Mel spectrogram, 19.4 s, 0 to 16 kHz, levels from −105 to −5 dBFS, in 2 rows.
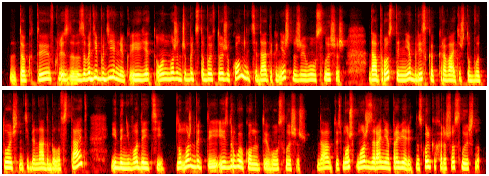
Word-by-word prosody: М. - - -5
Так 180 +2 0
ты 225 +4 +2
вклю 220 -2 -2
заво 110 - 0
заводи 220 +6 +3
будильник, 225 -5 +1
и - - -1 0.2
е 205 +3 +1
он 220 +2 +1
может 230 -3 +1
же - - -3
быть 210 +1 -2
с - - -16
тобой 210 0 +1
в - - -22
той 225 0 +2
же 205 -2 -3
комнате. 250 - 0
Да, 200 +1 +2
ты, 180 - -5
конечно 230 +1 -3
же, 190 +2 -3
его 195 +1 +1
услышишь. 205 - -2 0.4
Да, 200 -1 +6
просто 220 +3 +1
не 185 +5 +2
близко 200 -1 0
к 185 - -29
кровати, 190 -3 0
чтоб 180 - -4
вот 170 0 -4
точно 200 -4 +1
тебе 175 +2 -5
надо 175 0 0
было 165 0 -1
встать 340 - -1 0.4
и 200 - 0
до 195 0 +3
него 180 +3 +1
дойти. 185 -5 -1 0.2
Ну, 200 +1 +2
может 245 +3 +3
быть, 230 -1 -2
ты 115 +1 0
и - - 0
из 210 - 0
другой 235 -1 +2
комнаты 165 - -1
его 85 - -1
услышишь. 165 0 -5 0.2
Да, 205 +4 0
вот 205 - -8
то - - -7
есть, 165 - -6
можешь 205 +3 +1
можешь 215 +2 +2
заранее 200 -1 +2
проверить, 200 -4 +1
насколько 225 +7 +1
хорошо 185 +1 -2
слышно. 185 -4 -2
200 Hz, 195 wpm, -22 LUFS, 180-220 Hz, 0.4 s, Да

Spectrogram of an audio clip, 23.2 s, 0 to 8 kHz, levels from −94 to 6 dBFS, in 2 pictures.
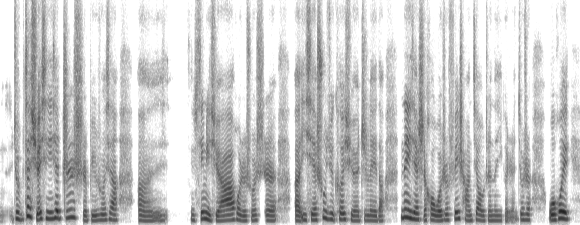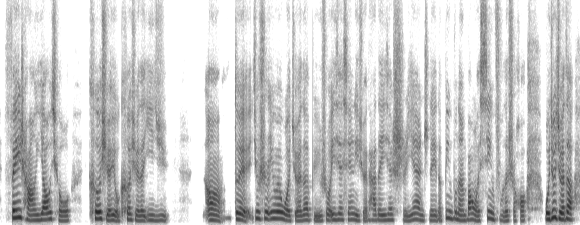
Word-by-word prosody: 嗯， - - -23
就 235 -1 +1
在 270 +11 +4
学 220 -7 +5
习 240 0 0
一 235 - +1
些 260 0 +6
知 270 +3 -1
识， 175 -11 -4
比 175 0 -5
如 175 - -2
说 195 0 -3
像， 200 -2 -3 0.4
呃， 170 -2 -4 0.8
嗯， 190 - -7
心 235 +6 -1
理 200 -4 +2
学 175 -2 -2
啊， 185 +3 +4
或 205 -2 -2
者 170 -1 -3
说 180 +1 -6
是， 175 -2 -4 0.3
呃， 170 - +1
一 195 - -3
些 195 0 -1
数 255 +6 -1
据 220 -2 -2
科 210 +1 -1
学 185 -6 -3
之 180 +2 -8
类 175 -1 -3
的， - - -6 0.3
那 275 -1 +4
些 225 -2 +3
时 215 -4 -2
候 190 0 -1
我 170 -1 +2
是 195 +2 -4
非 230 +4 0
常 180 -7 -5
较 180 -1 -3
真 175 0 -7
的 175 - -6
一 175 - -9
个 - - -11
人。 - - -12
就 200 - -5
是 195 0 -4 0.3
我 195 0 +5
会 240 0 +8 0.3
非 270 +2 +5
常 190 -7 0
要 210 +2 +4
求 175 -6 -2 0.3
科 240 -1 +6
学 190 -6 +1
有 185 - +1
科 210 -2 -2
学 195 -3 -2
的 175 0 0
依 185 +1 -6
据。 175 0 -8 0.7
嗯， 195 +7 -1
对， 220 -4 +2
就 250 -1 -1
是 235 -1 0
因 245 +1 +2
为 245 - +5
我 200 -7 +3
觉 170 0 -3
得， 195 +2 -1
比 85 - -7
如 85 - -5
说 185 - -3
一 200 - -2
些 205 0 -3
心 210 0 -6
理 185 -2 -3
学 175 - -7
它 185 -1 -5
的 190 -1 -4
一 185 - -2
些 195 - -4
实 195 - -6
验 200 0 -3
之 180 +1 -10
类 180 - -4
的， - - -7
并 265 -2 -3
不 230 - -3
能 180 -2 -2
帮 205 +1 +2
我 170 -3 -2
信 225 +6 -1
服 180 -4 -10
的 165 - -2
时 165 - -7
候， 170 +1 -4 0.4
我 220 - +8
就 275 +3 +7
觉 230 -4 +7
得 220 -3 +5
195 Hz, 265 characters per minute, -23 LUFS, 180-230 Hz, 0.8 s, 会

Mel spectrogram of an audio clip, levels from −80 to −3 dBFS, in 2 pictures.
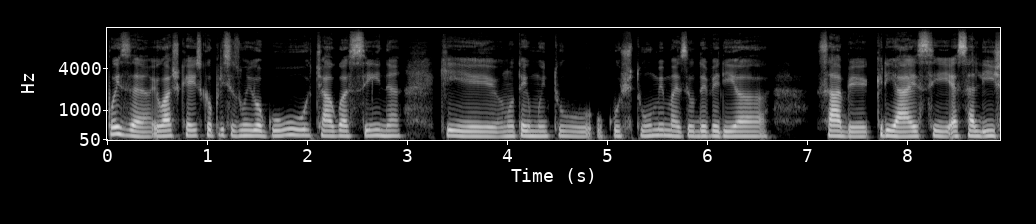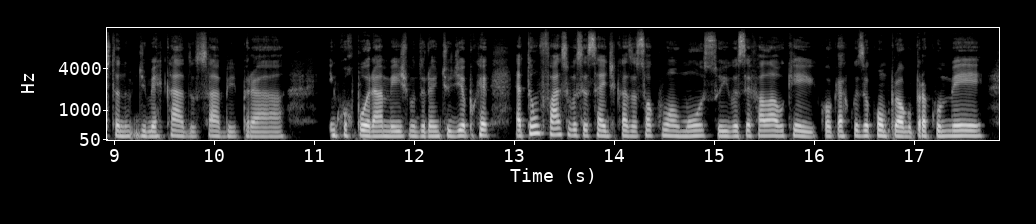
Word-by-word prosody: Pois 225 -5 +3
é, 155 -3 +2
eu 165 - +1
acho 170 0 +2
que - - -2
é 175 - +2
isso 180 - -5
que - - -3
eu 185 - 0
preciso, 175 -2 -5
1 - - +1
iogurte, 175 +2 -1
algo 165 +1 +1
assim, 175 +2 -1
né, 170 0 -3 0.4
que 155 -3 0
eu 150 - -5
não 160 +1 -2
tenho 165 0 +1
muito 160 +1 -4
o 155 -2 -6
o - - -9
costume, 165 +2 -4
mas 165 -3 -1
eu 160 - -2
deveria, 160 -1 -1 0.5
sabe, 155 -3 +1
criar 160 -5 +3
esse 160 0 0
essa 160 +1 +4
lista 170 +1 0
no 160 0 -2
de 170 -2 -2
mercado, 160 0 -1
sabe, 155 -1 -3
para 150 0 -3 0.5
incorporar 170 -2 +3
mesmo 160 0 0
durante 160 0 -1
o - - -1
dia, 170 +2 +3
porque 180 +2 +1 0.3
é 175 - +5
tão 240 +8 +4
fácil 210 -5 +1
você 180 -1 -2
sair 175 -1 +2
de 165 - -9
casa 170 -2 0
só 175 +2 0
com 175 +2 -6
o 175 - +3
almoço 165 +1 -1
e 160 - +1
você 165 +2 +1
falar: 170 0 +3
“Ok, 165 -3 -1
qualquer 160 +1 -1
coisa, 175 -1 -1
eu - - -8
compro 170 -2 +3
algo 150 -1 +3
para 165 - +3
comer”, 170 +1 +3
165 Hz, 215 wpm, -24 LUFS, 160-175 Hz, 0.5 s, é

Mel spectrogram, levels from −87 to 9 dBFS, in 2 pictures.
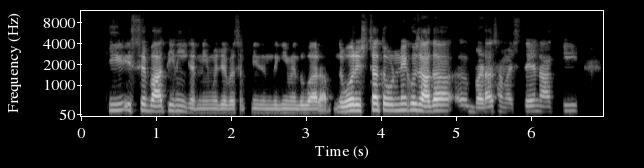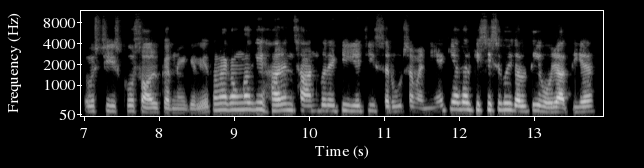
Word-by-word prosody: की 195 +1 -8
इससे 195 +1 -1
बात 165 0 +6
ही 185 - -4
नहीं 175 -4 -9
करनी 125 -1 -6
मुझे 125 0 -5
बस 125 0 -6
अपनी 130 -1 -13
ज़िन्दगी 125 0 -7
में 125 -1 -5
दोबारा, 125 0 +2 0.3
वो 180 +3 +8
रिश्ता 205 +2 +6
तोड़ने 195 +1 +2
को 210 0 +2
ज़्यादा 185 0 +8
अ, 180 0 -7
बड़ा 145 +1 0
समझते 145 +2 -9
हैं 170 - -2
ना 160 -1 -3
कि 180 +3 -16 0.5
उस 170 - -10
चीज़ 170 -3 -7
को 175 0 -5
सॉल्व 140 -4 +1
करने 125 -1 -5
के 125 +1 -10
लिए। - - -6
तो 200 - -6
मैं 210 0 +2
कहूँगा 215 +1 +2
कि 225 0 -1
हर 185 +1 +5
इंसान 190 -4 -1
को 185 - -4
देखिए 175 0 -5
ये 175 - -2
चीज़ 185 -2 -15
ज़रूर 165 +1 -7
समझनी 135 -2 -9
है 170 - -8
कि 230 - 0
अगर 220 -1 +3
किसी 205 0 -2
से 215 +3 -6
कोई 215 0 0
गलती 170 +1 +2
हो 145 0 0
जाती 150 +1 +3
है, 165 +1 +1
170 Hz, 225 wpm, -20 LUFS, 140-190 Hz, 0.5 s, वो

